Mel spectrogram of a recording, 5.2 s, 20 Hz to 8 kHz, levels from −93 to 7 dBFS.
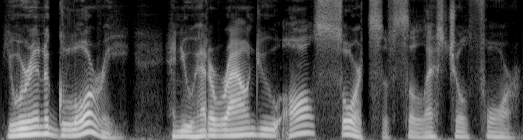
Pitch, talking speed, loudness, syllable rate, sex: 115 Hz, 170 wpm, -18 LUFS, 4.3 syllables/s, male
